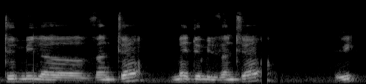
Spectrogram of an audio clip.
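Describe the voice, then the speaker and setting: This thirty-something footballer, interviewed as a guest, speaks at a normal speed in a medium-pitched, darkish voice with a breathy edge. He chats in a relaxed storytelling way, often doubling up words and phrases to stress them.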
